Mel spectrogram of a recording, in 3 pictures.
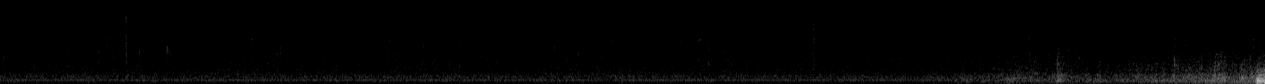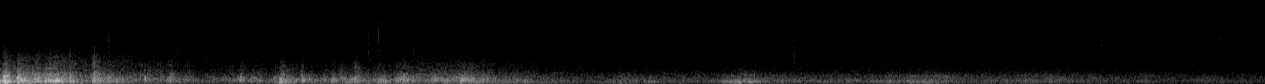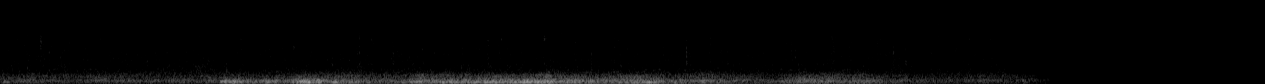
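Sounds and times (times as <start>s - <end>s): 
light rain: 0.0s - 36.1s
light thunder: 11.6s - 18.2s, 27.5s - 32.6s.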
